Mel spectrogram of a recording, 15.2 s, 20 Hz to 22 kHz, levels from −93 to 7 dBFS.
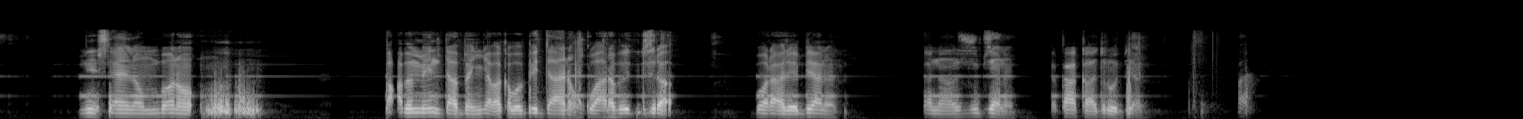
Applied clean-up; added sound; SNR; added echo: neural mask model RNNoise.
